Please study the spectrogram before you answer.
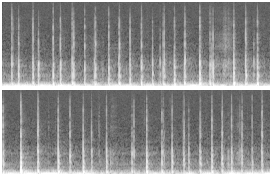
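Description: Fingertips and short nails tap rapidly on the lid and sides of a small, hollow purple Ultra Pro plastic card deck box resting on a mat. The steady stream of quick, dry clicks has a low, hollow body, and each tap dies away almost instantly.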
